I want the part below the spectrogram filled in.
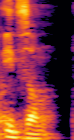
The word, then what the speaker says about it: Idzon: Raczej krótko, Idzon. Po prostu, bez E na końcu, okay.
